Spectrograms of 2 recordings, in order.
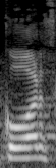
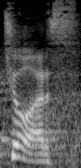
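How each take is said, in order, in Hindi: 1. शब्द 'k' ध्वनि से शुरू होता है। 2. शब्द 'ch' ध्वनि से शुरू होता है। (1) "डोमेस्टिक या होम कोर्स कह देते हैं इसको" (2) "ये वर्ड है चोर्स"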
